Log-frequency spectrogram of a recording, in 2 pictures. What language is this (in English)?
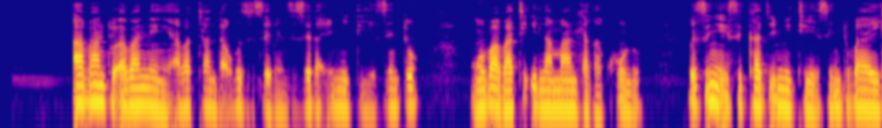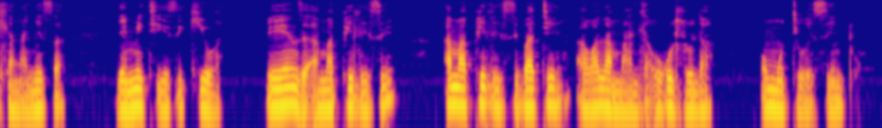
North Ndebele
